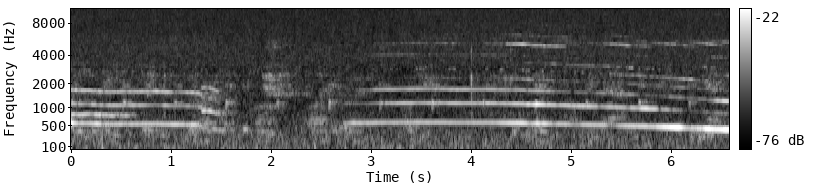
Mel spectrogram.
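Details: Jada, a household dog, howls in one long sustained tone that slowly sinks in pitch after an earlier shorter howl. The voice is smooth and rich in overtones, and no other clear sounds are heard.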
